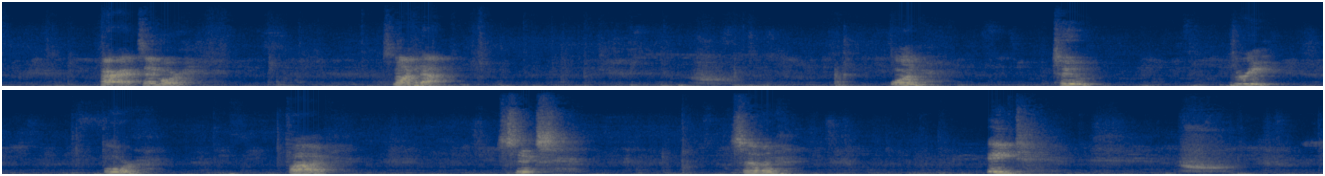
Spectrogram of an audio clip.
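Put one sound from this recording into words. A man counts aloud nearby, one short word every couple of seconds.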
